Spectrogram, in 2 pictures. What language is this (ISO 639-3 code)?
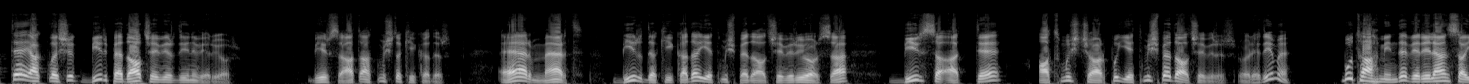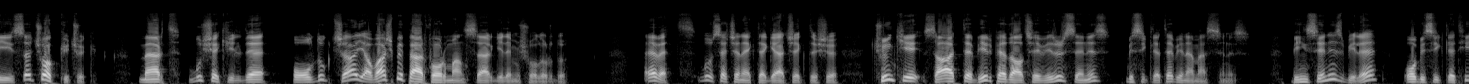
tur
